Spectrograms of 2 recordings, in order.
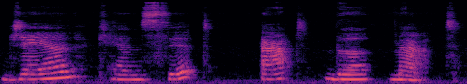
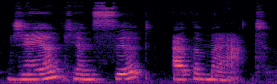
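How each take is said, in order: First: It is read slowly, word by word. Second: It is read smoothly and fluently.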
